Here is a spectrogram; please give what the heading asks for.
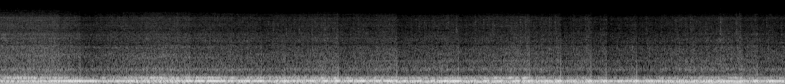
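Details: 1933/34 Ford running chassis with V8, high-amp alternator and power steering: steady low rumble, even and unbroken with no knocks or misses, oil pressure about 50 psi; smooth, healthy run.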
